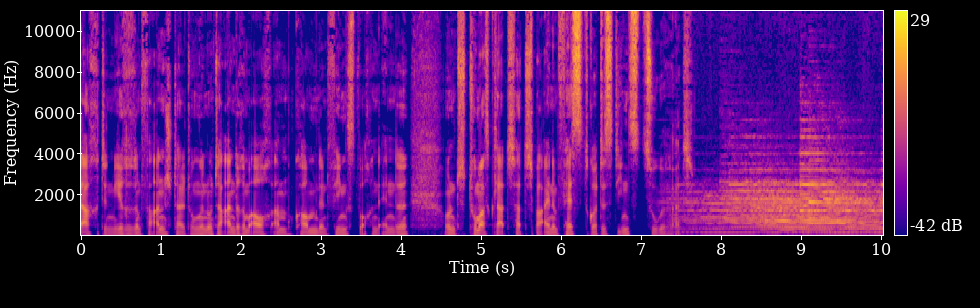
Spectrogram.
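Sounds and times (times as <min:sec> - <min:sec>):
speech: 0:00.0 - 0:07.9
large church bells ringing at a church in northwestern Berlin: 0:07.5 - 0:10.0.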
